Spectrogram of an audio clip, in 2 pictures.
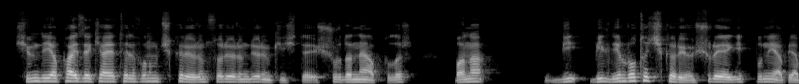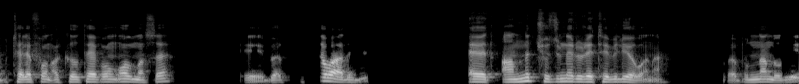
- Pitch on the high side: No, low, 125 Hz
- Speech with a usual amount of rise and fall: Yes, average, 3.3 semitones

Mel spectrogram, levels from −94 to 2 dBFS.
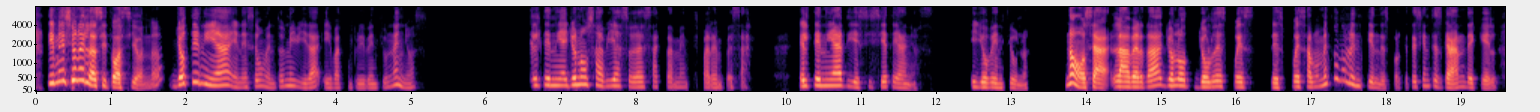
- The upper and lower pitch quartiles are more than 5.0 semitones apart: Yes, wide, 5.6 semitones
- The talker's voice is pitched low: No, medium, 180 Hz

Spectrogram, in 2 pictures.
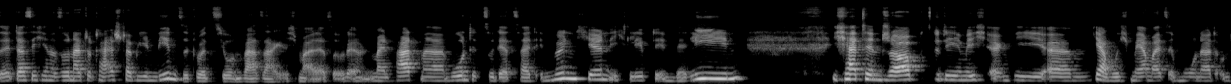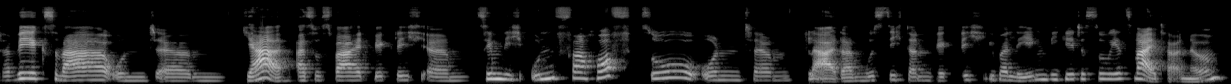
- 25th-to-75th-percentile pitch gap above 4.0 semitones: Yes, average, 4.9 semitones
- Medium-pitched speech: No, high, 195 Hz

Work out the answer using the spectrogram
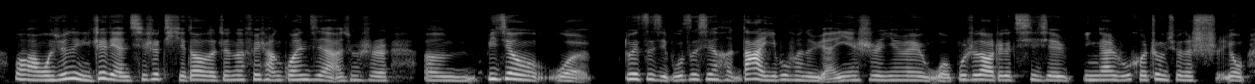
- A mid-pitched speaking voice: No, high, 205 Hz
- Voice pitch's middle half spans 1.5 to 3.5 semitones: Yes, narrow, 2.4 semitones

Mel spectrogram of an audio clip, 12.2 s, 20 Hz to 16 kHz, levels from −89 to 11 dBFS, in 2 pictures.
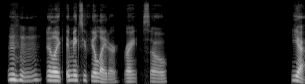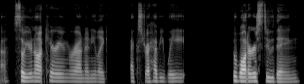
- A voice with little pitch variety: No, average, 3.4 semitones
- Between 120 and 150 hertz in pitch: No, medium, 160 Hz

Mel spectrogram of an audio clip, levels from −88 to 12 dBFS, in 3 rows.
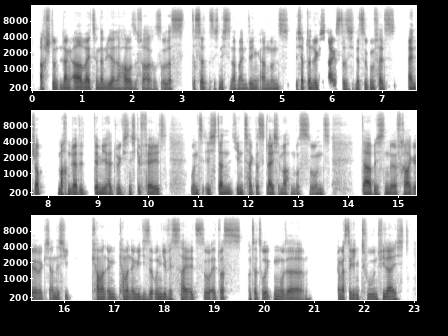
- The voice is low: Yes, low, 100 Hz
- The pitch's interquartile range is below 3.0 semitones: Yes, narrow, 2.5 semitones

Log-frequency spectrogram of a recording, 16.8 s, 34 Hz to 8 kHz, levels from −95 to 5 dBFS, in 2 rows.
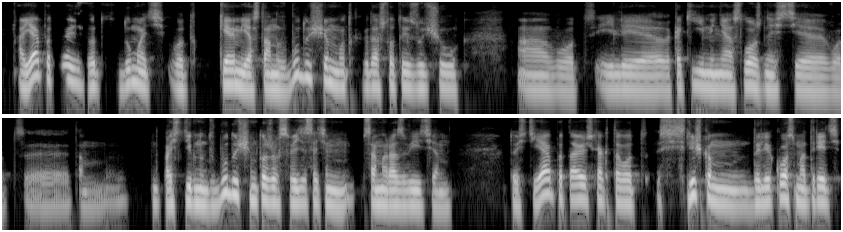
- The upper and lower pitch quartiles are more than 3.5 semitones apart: No, average, 2.9 semitones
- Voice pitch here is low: Yes, low, 125 Hz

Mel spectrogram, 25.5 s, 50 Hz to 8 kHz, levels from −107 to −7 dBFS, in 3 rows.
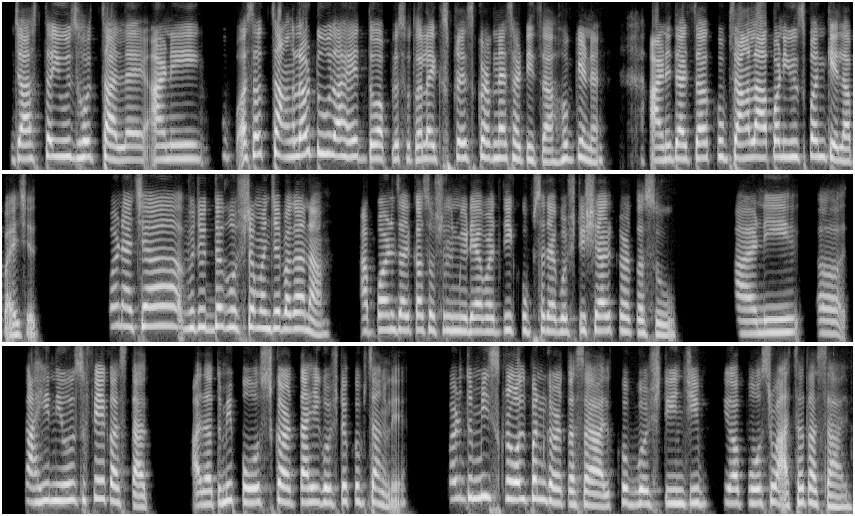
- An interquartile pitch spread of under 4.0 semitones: Yes, average, 3.2 semitones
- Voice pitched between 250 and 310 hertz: Yes, very high, 255 Hz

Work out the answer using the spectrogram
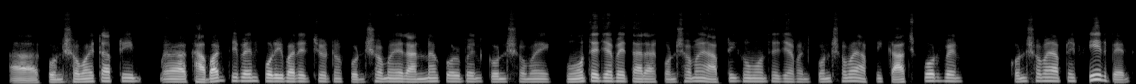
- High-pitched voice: No, medium, 140 Hz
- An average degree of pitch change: Yes, average, 3.0 semitones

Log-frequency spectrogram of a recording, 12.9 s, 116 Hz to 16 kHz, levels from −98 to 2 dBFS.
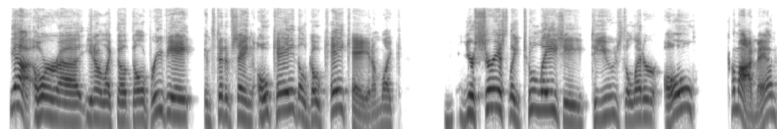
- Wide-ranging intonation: Yes, wide, 5.7 semitones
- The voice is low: No, medium, 185 Hz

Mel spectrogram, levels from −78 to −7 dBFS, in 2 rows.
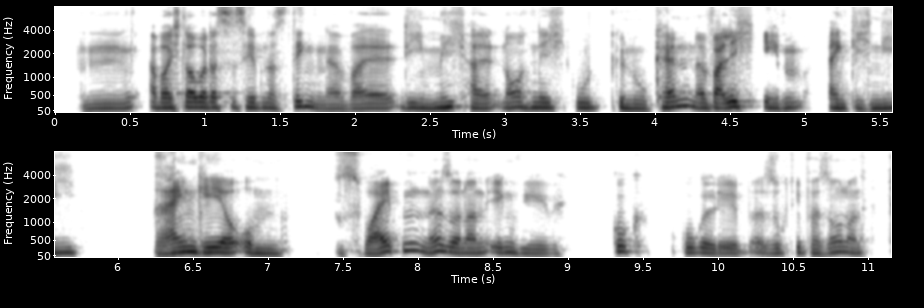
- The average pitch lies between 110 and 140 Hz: Yes, low, 135 Hz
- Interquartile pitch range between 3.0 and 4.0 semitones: No, narrow, 2.4 semitones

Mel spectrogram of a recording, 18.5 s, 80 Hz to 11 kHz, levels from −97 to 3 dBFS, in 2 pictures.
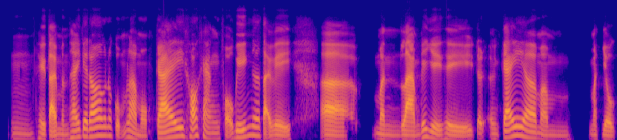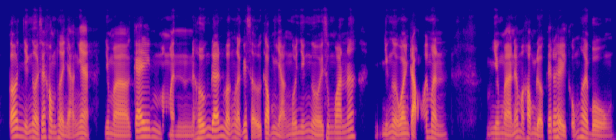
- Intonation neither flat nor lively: No, wide, 6.3 semitones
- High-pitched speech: No, low, 125 Hz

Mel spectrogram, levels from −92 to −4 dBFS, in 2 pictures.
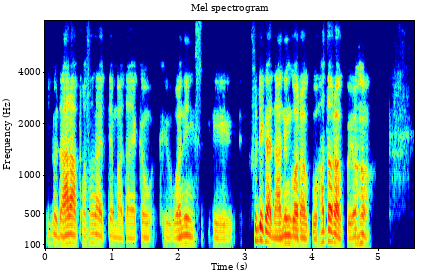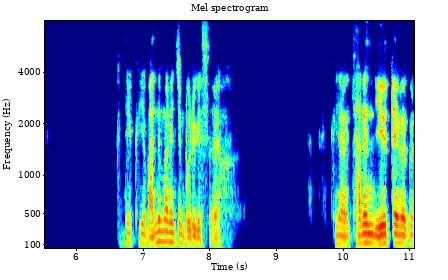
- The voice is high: No, low, 105 Hz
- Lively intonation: No, average, 2.7 semitones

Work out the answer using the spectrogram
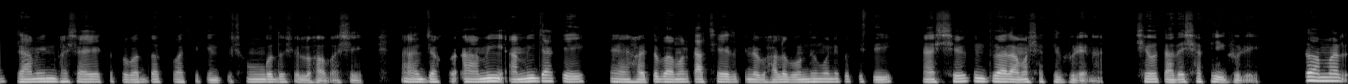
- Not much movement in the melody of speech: Yes, narrow, 2.1 semitones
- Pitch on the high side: No, low, 120 Hz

